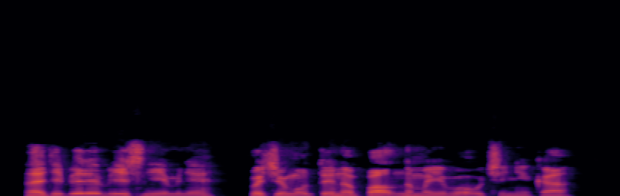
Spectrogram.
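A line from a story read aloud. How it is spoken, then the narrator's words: Calm, suppressed excitement. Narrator (Russian): спокойно спросил юноша, на самом деле едва сдерживая дрожь возбуждения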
